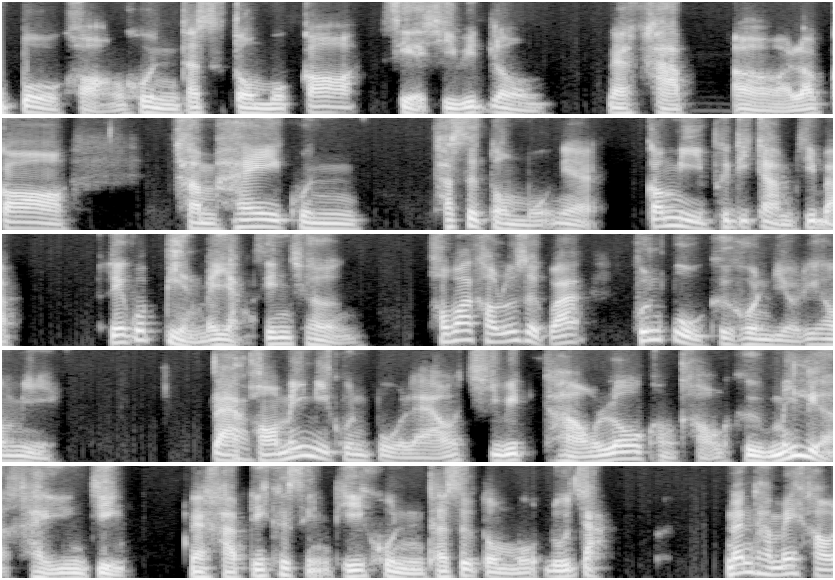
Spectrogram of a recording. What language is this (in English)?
Thai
